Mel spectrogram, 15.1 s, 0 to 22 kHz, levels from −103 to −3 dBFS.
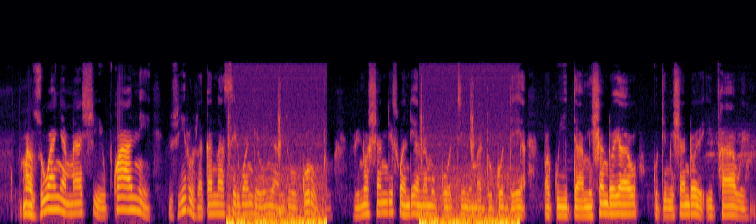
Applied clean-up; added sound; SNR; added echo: none; Tick-tock; -3 dB; none.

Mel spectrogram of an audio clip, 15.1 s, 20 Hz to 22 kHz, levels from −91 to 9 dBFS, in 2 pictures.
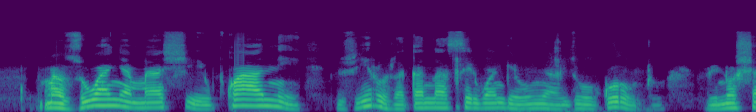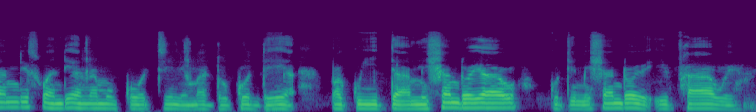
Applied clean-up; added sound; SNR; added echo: neural mask model Resemble Enhance denoiser.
